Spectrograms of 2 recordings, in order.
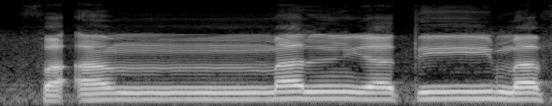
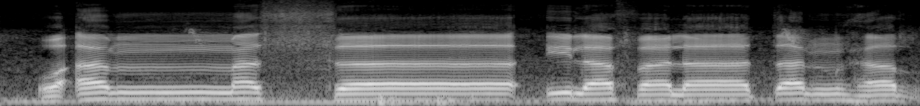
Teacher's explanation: میم مشدد ہے، میم مشدد میں ہمیشہ غنہ ہوتا ہے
